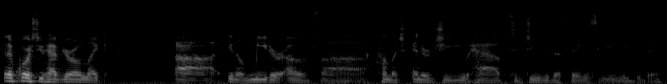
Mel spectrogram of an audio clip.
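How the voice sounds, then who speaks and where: This podcast co-host has a low voice and talks a little fast. He rambles about video games in a slangy bro style, acting out bits of dialogue as he chats.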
